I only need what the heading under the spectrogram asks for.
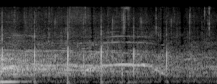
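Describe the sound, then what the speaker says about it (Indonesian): Audience applause at a public event with a political figure: dense clapping and crowd noise filling the hall, fairly loud and steady throughout, with sharp individual claps standing out and a faint whistle-like tone running underneath. "Tepuk tangan dulu, lihat tepuk tangan dulu."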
